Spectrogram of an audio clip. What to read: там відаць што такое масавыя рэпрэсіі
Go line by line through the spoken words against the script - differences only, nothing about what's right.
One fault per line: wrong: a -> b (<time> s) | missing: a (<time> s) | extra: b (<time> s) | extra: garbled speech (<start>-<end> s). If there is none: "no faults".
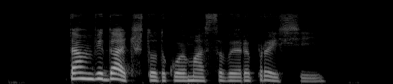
no faults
